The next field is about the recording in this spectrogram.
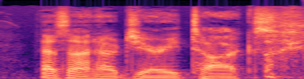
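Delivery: ordinary delivery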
